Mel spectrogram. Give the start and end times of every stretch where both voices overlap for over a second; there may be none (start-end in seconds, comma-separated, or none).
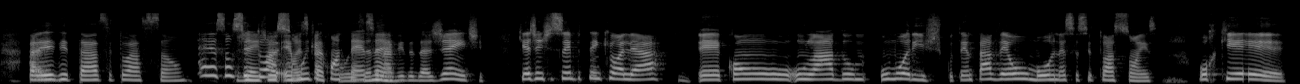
2.4-4.0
